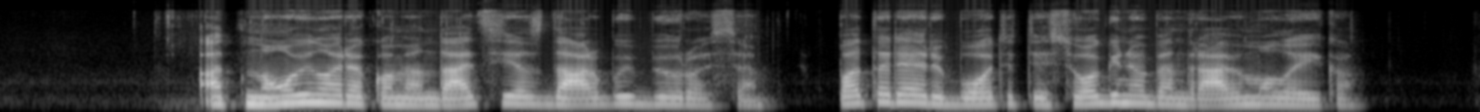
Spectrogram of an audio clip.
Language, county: Lithuanian, Tauragė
